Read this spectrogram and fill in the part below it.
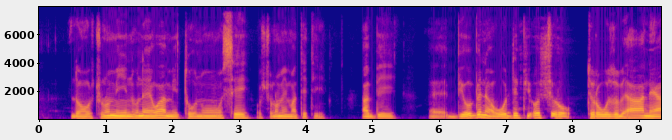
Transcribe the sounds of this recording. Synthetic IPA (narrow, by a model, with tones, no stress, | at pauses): dɔ̃˨o˨t͡ʃu˨nũ˦mĩ˧nũ˨˦nɛ̃˨˦wa˦mĩ˧to˨nũ˦se˦o̰˨t͡ʃṵ˨nũ˦mĩ˧mã˦te˨tʰḛ˨ | a˨be˨ | bi˨o˦be˦nã̰˨wo˦de˦pi˦ʔo˦te˧ɾo˨ | te˦ɾo˨wo˧zo˦bɛ̰˨a˦nɛ̃˨a˨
